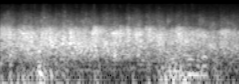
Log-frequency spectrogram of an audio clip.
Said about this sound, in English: And yeah, you can clap.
